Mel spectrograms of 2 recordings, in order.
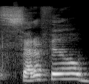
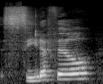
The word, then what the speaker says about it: Cetaphil: It is, I pronounce it Cetaphil, but I know in the commercials for this brand it's pronounced Cetaphil, but I'm gonna just say Cetaphil because that is easier for me.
